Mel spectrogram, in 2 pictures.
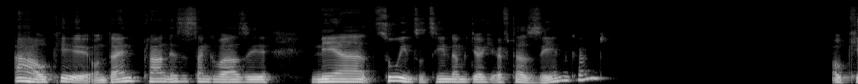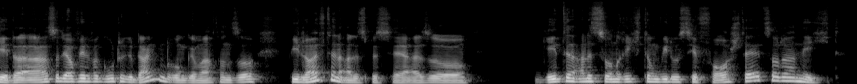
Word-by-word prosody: Ah, 150 -5 +3
okay, 115 -4 +2
und 100 +3 -2
dein 145 +6 +1
Plan 135 -2 -2
ist 135 +1 -1
es 130 -1 -10
dann 130 -2 -3
quasi, 115 0 0 0.4
näher 125 +1 +2
zu 170 0 +1
ihm 135 -5 +4
zu 120 -2 -8
ziehen, 125 +3 -1
damit 115 0 -1
ihr 115 - +2
euch 115 -2 -3
öfter 110 0 -1
sehen 100 - -2
könnt? 280 +8 -6 2.2
Okay, 105 0 +2
da 105 +1 +2
hast 125 +1 0
du - - +2
dir 140 -1 +4
auf 130 - -2
jeden 140 -1 +4
Fall 135 -1 -1
gute 135 +2 0
Gedanken 155 - 0
drum 100 -5 -1
gemacht 95 +2 -2
und 105 -1 0
so. 115 +5 -1 0.3
Wie 120 - +4
läuft 150 - +2
denn 190 - +4
alles 95 -3 -2
bisher? 90 -2 -5
Also, 90 -1 -1 0.6
geht 115 +5 +2
da 145 -3 +4
alles 135 +1 +1
so 130 - +2
in 120 - +3
Richtung, 125 +1 -1
wie 120 - +2
du’s 115 -1 -1
dir 115 -1 -1
vorstellst 120 - -1
oder 165 -3 +1
nicht? 105 -9 -3
120 Hz, 180 wpm, -20 LUFS, 105-135 Hz, 2.2 s, ihm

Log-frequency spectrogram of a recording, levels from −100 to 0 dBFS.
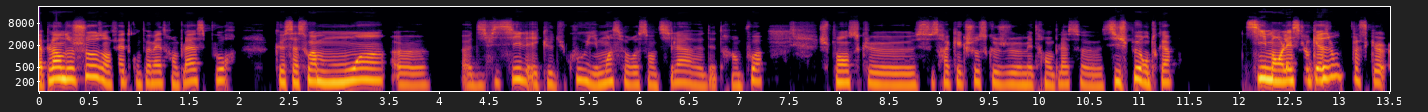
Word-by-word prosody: a - - -2
plein 250 +2 +8
de 240 -1 +8
choses 275 +2 +3
en 185 - 0
fait 200 -1 -5
qu'on 190 - -11
peut 190 +1 -6
mettre 190 0 -4
en 175 - -7
place 215 +4 -2
pour 225 +1 -6 0.4
que 200 - -3
ça 195 -1 -1
soit 210 +2 +2
moins, 225 +4 +4
heu 165 -1 -5 0.4
heu, 165 - -8
difficile 200 +8 -3
et 170 - -5
que 175 +2 -9
du 165 - -14
coup, 230 -1 -4
il - - -4
y - - -6
ait - - -5
moins 205 +3 -1
ce 200 - -11
ressenti 175 -2 -7
là, 195 -3 -5
heu, 160 - -9
d'être 160 - -14
un 160 - -9
poids. 210 +6 -5 0.6
Je - - -8
pense 195 -1 -1
que 170 -2 -5
ce 180 +4 -6
sera 190 0 -6
quelque 185 +2 -7
chose 200 -1 -5
que 190 - -6
je 175 0 -7
mettrai 170 +1 -7
en 165 - -7
place, 175 +1 -8
heu, 160 -2 -8
si 205 +7 -2
je - - +1
peux 250 - +5
en 190 -6 +1
tout - - -10
cas, 195 -1 -1 0.8
s'ils 255 -2 +9
m'en 210 -2 +9
laissent 220 0 +4
l'occasion 235 +6 +4
parce 230 -4 -5
que 200 - -3
195 Hz, 260 wpm, -22 LUFS, 170-220 Hz, 0.8 s, s'ils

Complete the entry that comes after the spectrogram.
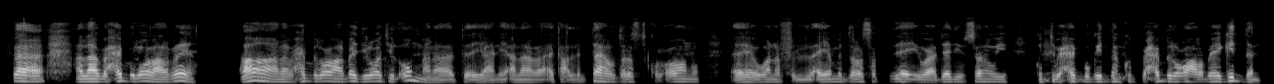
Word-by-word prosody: فأنا 125 - +5
باحب 150 +5 +1
اللغة 150 +2 +3
العربية، 115 -4 +4 0.5
آه - - +6
أنا 120 0 -2
باحب 145 +5 -6
اللغة 145 +1 +1
العربية 140 +2 +2
دي 135 - -7
لغتي 145 0 -1
الأم، 180 -1 -2
أنا 110 0 -4
ت 110 - -16
يعني 110 0 -4
أنا 110 0 -3
ب - - -6
اتعلمتها 115 +4 -1
ودرست 120 -3 -5
قرآن 130 +1 -3
و 115 - -13 0.5
وأنا 110 0 -3
في - - -13
ال 110 +1 -7
أيام 120 +3 -1
الدراسة 110 - -4
ابتدائي - - -1
وإعدادي 120 +4 0
وثانوي، 125 +2 -5 0.2
كنت - - -11
باحبه 125 - -1
جدًا، 130 0 -3
كنت - - -15
باحب 140 +2 -2
اللغة 135 -1 0
العربية 130 +2 +2
جدًا، 145 -8 -1
125 Hz, 175 wpm, -25 LUFS, 110-135 Hz, 0.5 s, آه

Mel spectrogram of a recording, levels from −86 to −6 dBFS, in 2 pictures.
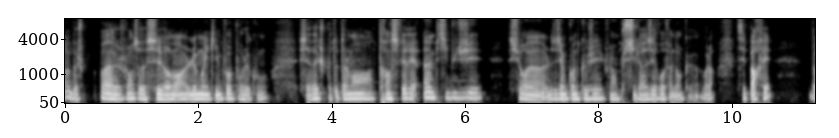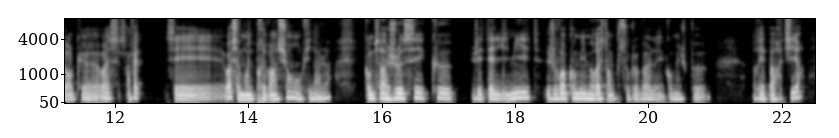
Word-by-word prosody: Ah 165 - -2
bah, 130 -3 -2
je 120 - -4 0.5
ouais, - - 0
je 120 - -7
pense 130 -1 +1
c'est 125 +1 +3
vraiment 115 +1 +3
le 120 0 +3
moyen 120 -1 +4
qu'il 115 -2 0
me - - +1
faut, 130 -2 +1
pour 125 -1 -5
le 125 +2 -1
coup. 70 - -8 0.5
C'est 100 - -4
vrai 130 +3 +2
que 130 - -1
je - - -10
peux 120 - -8
totalement 130 +1 +1
transférer 130 +1 0
un 150 0 +3
petit 150 0 -4
budget 140 0 -4 0.3
sur, 135 -4 -2
heu, 110 -3 0
le - - -1
2e 120 0 +1
compte 125 0 +1
que 125 -1 -2
j'ai. 130 +1 0
Enfin 120 -1 -5
en 120 - -2
plus, 120 - +1
il 115 - -2
est - - -2
à 115 0 -1
0 120 +1 -1
enfin 115 - -4
donc - - -6 0.2
voilà, - - -6 0.3
c'est - - -4
parfait! - - +1 0.5
Donc, 120 +1 -2
heu, - - 0
ouais, 140 - +2
c'est, - - -8
c - - -12
en - - -2
fait 150 +1 0 0.3
c'est 115 -3 0
ouais, - - +5
c'est 115 - +3
un - - +4
moyen 115 0 +5
de 120 - -2
prévention, 125 +6 +1
au - - -1
final. 130 +4 -2 0.5
Comme 120 +1 +4
ça, 130 -1 +5
je 135 +3 +5
sais 135 0 +1
que, 135 -3 0 0.3
j'ai 125 -2 -2
telle 125 -1 +4
limite, 145 +7 +1
je 120 +3 -1
vois 130 0 +5
combien 135 -1 +3
il 125 - +4
me 125 - +4
reste 125 0 +3
en 110 0 0
plus, 130 - -8
au - - -5
global, 120 0 -2
et 115 - -5
combien 125 -2 -3
je 130 - -6
peux - - -6 0.7
répartir. 130 +5 -1
125 Hz, 225 wpm, -24 LUFS, 120-135 Hz, 0.7 s, ouais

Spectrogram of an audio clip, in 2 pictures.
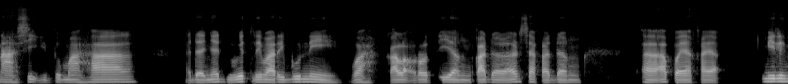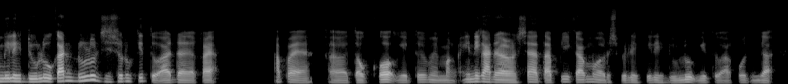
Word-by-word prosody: nasi 105 +3 +1
itu 105 +2 -8
mahal, 115 +2 +2 0.5
adanya 105 +3 +1
duit 115 +5 +1
Rp5.000 115 +1 +3
nih, 115 -3 +2 0.3
wah 105 -2 0 0.2
kalau 105 +1 +4
roti 110 +1 -1
yang 105 -1 +1
kadaluwarsa 110 +3 +2
kadang, 100 +1 0 0.7
eee, 105 -1 +5
apa 120 -2 -3
ya, - - +2
kayak 100 0 +2 0.5
milih-milih 140 +1 +5
dulu 135 +3 +3
kan. 150 - +9
Dulu 190 +5 +3
disuruh 140 +3 -4
gitu 155 - -3
ada 100 +1 0 0.2
kayak, - - +1 0.6
apa - - -2
ya, 90 - -3 0.2
eee, 95 -2 -3
toko 100 +3 0 0.2
gitu, 100 - -7 0.2
"Memang 95 -1 -5
ini 125 +3 +1
kadaluwarsa 105 -2 +3
tapi 105 +4 -1
kamu 110 +2 0
harus 105 - -10
pilih-pilih 100 0 -6
dulu," 100 +5 -3
gitu. 95 - -8
Aku 85 - -15 0.2
nggak 95 -1 -3
110 Hz, 155 wpm, -27 LUFS, 100-120 Hz, 0.7 s, kan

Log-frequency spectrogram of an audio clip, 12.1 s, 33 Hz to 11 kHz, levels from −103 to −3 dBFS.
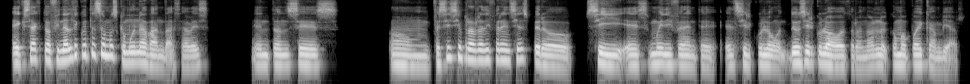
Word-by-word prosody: Exacto. 170 +7 +2
A - - +2
final 170 +3 +3
de 240 - 0
cuentas, 250 +1 0
somos 235 -4 +3
como 150 -1 +1
una 150 -1 +3
banda, 120 -3 -1
¿sabes? 115 +2 -5 0.5
Entonces, 125 0 -1 0.6
am, 120 -3 -1
pues 140 +3 -2
sí, 215 - 0
siempre 210 -3 +2
habrá 175 0 +4
diferencias, 180 +1 -1
pero 120 - +1
sí 130 -5 +2
es 125 +1 -2
muy 140 +1 +1
diferente, 125 -4 -3
el 120 +1 -5
círculo 125 -3 0
de 145 - +1
un 145 - +5
círculo 140 -3 +3
a - - +4
otro, 115 -2 0
¿no? 115 +2 -4
Lo 125 0 -1
cómo 130 -3 -1
puede 130 -1 0
cambiar. 105 -5 -6
130 Hz, 170 wpm, -21 LUFS, 120-155 Hz, 0.6 s, un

